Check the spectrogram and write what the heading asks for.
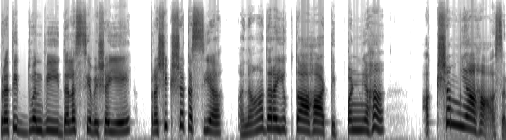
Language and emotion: Sanskrit, disgusted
